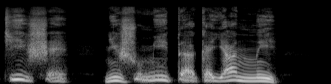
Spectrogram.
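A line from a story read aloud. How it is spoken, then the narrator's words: Threatening angry hissed whisper. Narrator (Russian): С угрозой зашептала она, она прошипела злобно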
